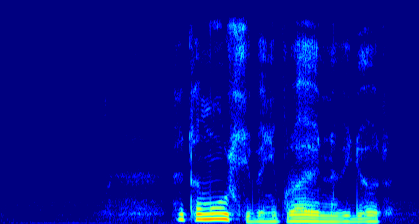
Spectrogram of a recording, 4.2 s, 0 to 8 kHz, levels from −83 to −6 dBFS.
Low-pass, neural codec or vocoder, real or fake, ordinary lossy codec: 7.2 kHz; none; real; none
